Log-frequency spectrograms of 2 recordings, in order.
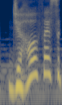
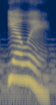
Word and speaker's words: Yahweh: berkata yawek tetragramaton Ibrani secara tradisional kalau sebab 2 ayat 8 diucapkan Joho vs sekarang diketahui diucapkan dengan benar Yahweh rujukan bukti enkripsinal baru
